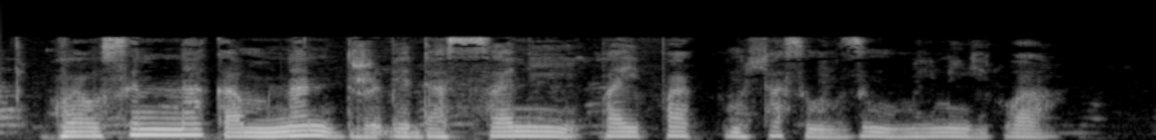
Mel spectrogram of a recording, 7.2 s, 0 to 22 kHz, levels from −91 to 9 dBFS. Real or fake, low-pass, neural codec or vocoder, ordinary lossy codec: real; 7.2 kHz; none; MP3, 64 kbps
